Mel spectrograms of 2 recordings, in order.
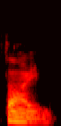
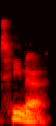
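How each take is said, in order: First: The name has one syllable, rhyming with fine. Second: The name has two syllables, rhyming with Lena. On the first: The speaker calls it wrong. "Last month I said Thine, and I have been corrected" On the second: The speaker calls it right. "It is Tina"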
